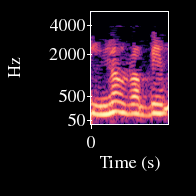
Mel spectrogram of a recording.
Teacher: نون سكنة بعدها راء ادغام كامل، ها بدون غنة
